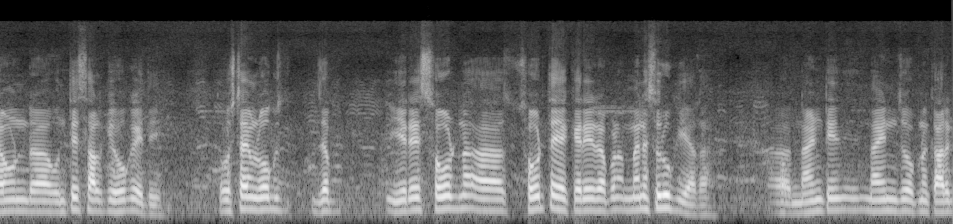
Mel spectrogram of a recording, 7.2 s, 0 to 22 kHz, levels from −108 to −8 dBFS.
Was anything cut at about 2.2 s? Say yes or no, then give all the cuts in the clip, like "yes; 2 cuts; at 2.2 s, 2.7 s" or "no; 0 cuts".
no; 1 cut; at 5.8 s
